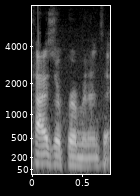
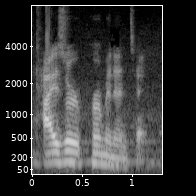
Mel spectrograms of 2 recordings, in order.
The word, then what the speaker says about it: Kaiser Permanente: what they heard yeah it's Kaiser Permanente it's not Kaiser permanent Kaiser Permanente I get put your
